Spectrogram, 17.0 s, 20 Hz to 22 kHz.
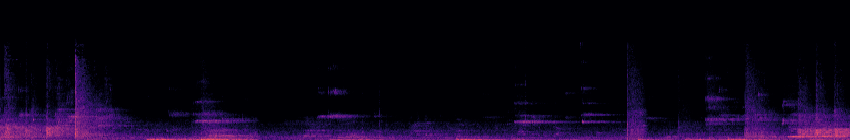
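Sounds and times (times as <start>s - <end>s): racket hitting shuttlecock: 12.5s - 12.9s.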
